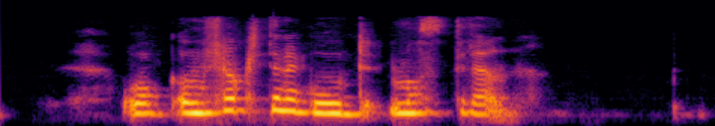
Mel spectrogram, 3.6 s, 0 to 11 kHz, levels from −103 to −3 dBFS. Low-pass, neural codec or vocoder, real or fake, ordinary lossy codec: 7.2 kHz; codec, 16 kHz, 2 kbps, FreqCodec, larger model; fake; AAC, 64 kbps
